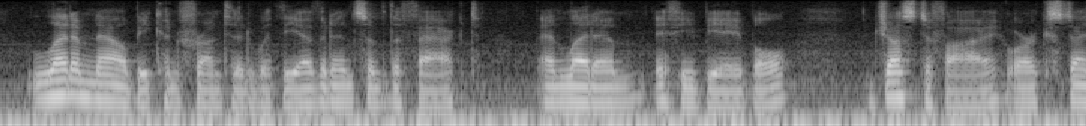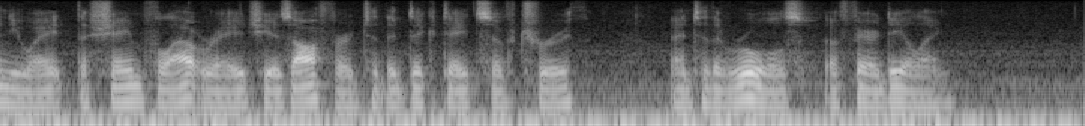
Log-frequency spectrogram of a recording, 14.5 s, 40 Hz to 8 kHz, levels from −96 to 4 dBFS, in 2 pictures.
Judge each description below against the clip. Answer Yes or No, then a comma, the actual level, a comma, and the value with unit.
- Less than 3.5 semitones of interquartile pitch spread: Yes, average, 2.9 semitones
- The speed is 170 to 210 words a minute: No, average, 160 wpm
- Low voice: Yes, very low, 95 Hz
